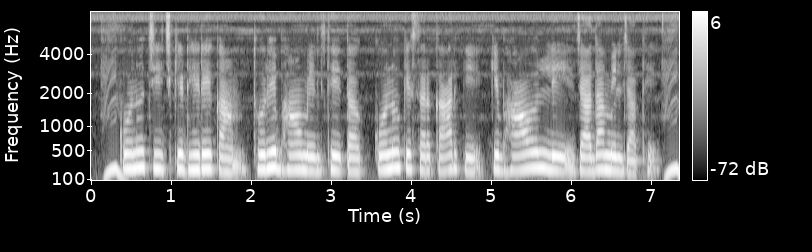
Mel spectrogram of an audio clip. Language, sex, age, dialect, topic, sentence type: Chhattisgarhi, female, 25-30, Northern/Bhandar, agriculture, statement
